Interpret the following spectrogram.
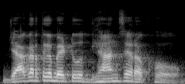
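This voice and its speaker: A man's voice: mid-range voice, expressive, fairly quick. A man teaching in a live online language class, repeating each phrase patiently for students. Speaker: Hindi teacher.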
